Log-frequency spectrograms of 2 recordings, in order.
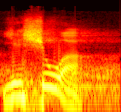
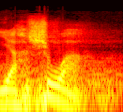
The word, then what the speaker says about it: Yeshua: dengan tata bahasa Ibrani karena kalau Benar yahyua berarti harus ada huruf h-nya padahal tulisannya adalah Yod syin W Ain yang kalau dibaca adalah yesua bukan yahua jadi menurut tata bahasa Ibrani susunannya bukan yahua atau yahosua tetapi yesua dan malaikat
